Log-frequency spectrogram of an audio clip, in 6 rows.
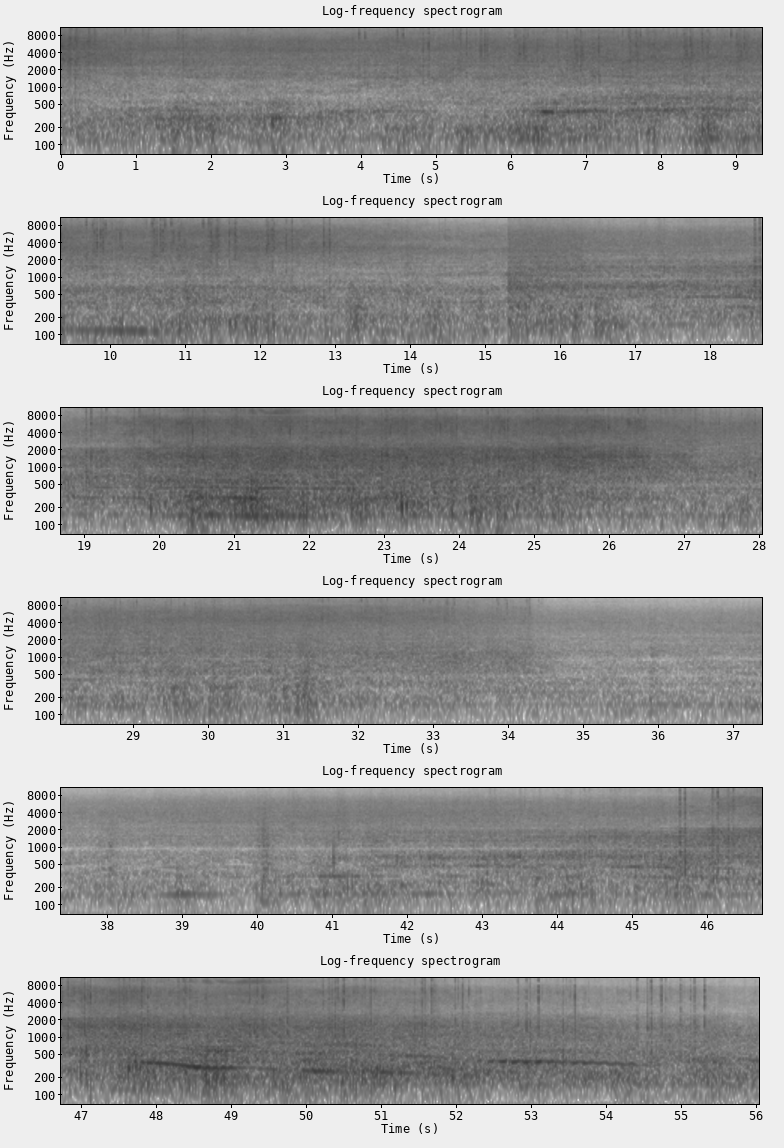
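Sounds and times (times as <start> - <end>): small wheels rolling on rail: 0.0 - 35.2, 39.8 - 56.0.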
